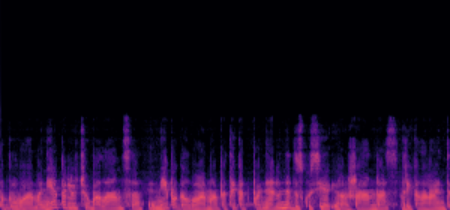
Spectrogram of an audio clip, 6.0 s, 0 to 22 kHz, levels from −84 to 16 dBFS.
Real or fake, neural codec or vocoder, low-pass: real; none; 9.9 kHz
